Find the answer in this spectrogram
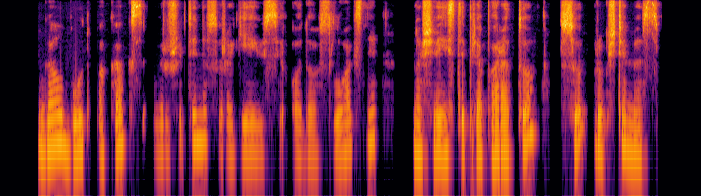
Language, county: Lithuanian, Kaunas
